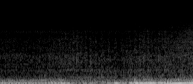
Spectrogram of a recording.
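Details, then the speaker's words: 2002 Saab 9-3 SE after head gasket replacement, idling about 900 rpm: on throttle the low rumble sags toward 500 with the lights dimming, then revs late, repeating over and over regardless of pedal travel, and it may stall. Engine bogging, delayed rev. "yeah so it so it's when i give it gas it's bogging down and it's revving like it's a delayed rev yeah so it's bogging and then rev and it repeats that over and over"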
